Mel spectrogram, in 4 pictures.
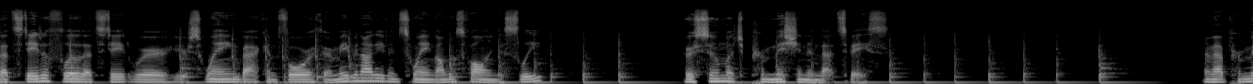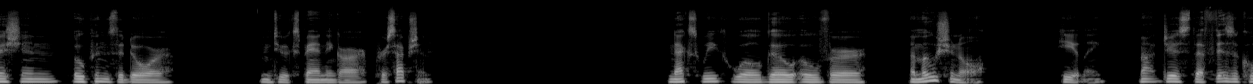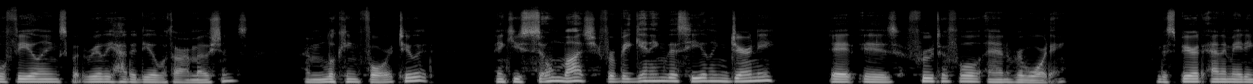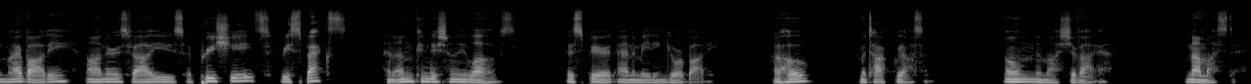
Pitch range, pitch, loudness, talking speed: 105-130 Hz, 115 Hz, -30 LUFS, 120 wpm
